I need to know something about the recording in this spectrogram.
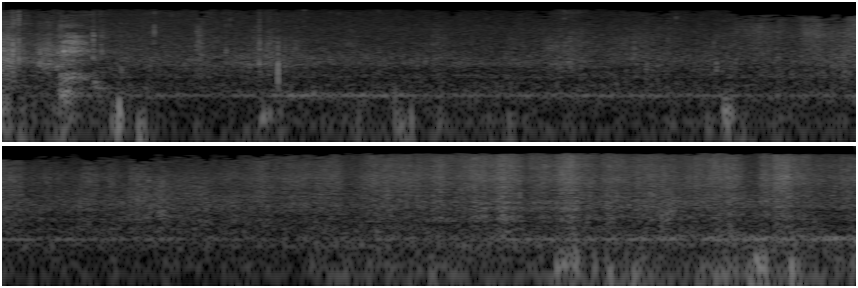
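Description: A steady low droning hum under a haze of wind noise on the microphone, with a few soft knocks and rustles in the first few seconds as cloth brushes close past the microphone.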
